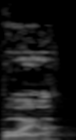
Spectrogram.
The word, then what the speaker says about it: Byer: And there was a lady called Kath Byer, rhymes with Jack Dyer, whose family first owned this pub, in fact.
